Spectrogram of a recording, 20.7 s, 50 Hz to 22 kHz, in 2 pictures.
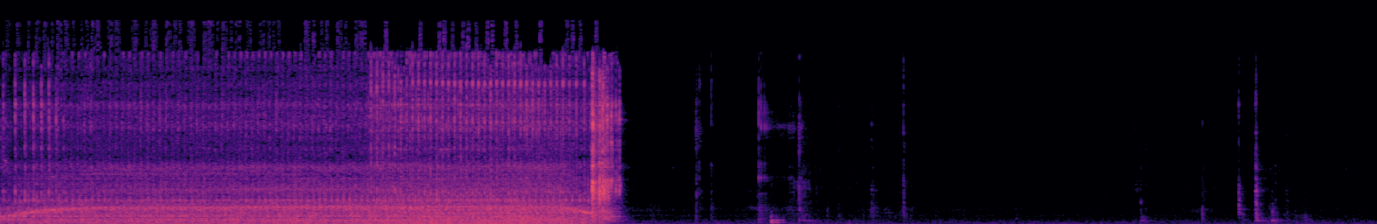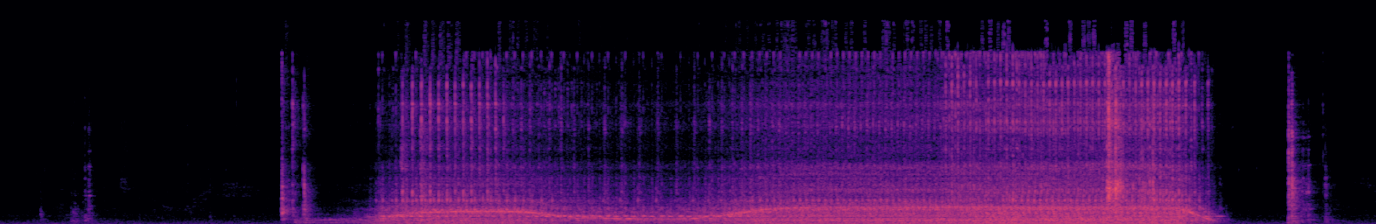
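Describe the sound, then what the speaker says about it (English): A sewing machine stitches the shoulder seams of a tee in two long steady runs with a quiet pause between them, its motor humming evenly and rising and falling slightly in speed. "I'm going to sew those together with a 1/2 inch seam allowance."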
